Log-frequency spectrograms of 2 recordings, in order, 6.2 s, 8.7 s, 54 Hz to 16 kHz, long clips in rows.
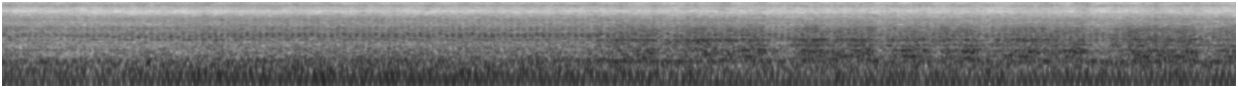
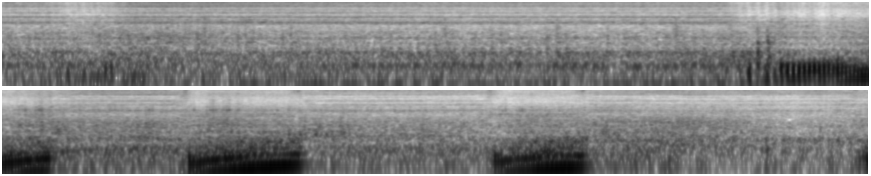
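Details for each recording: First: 1969 Daimler Sovereign Series 1 (Jaguar XJ6), not started in 18 years, cranking briskly and evenly with no binding once power from a running jeep is added to the tiny battery on the stiff engine. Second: 1969 Jaguar XJ6 Daimler Sovereign Series 1 petrol six, abandoned 18 years: rough idle with constant thin hiss, blipped three times; intake vacuum leak.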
